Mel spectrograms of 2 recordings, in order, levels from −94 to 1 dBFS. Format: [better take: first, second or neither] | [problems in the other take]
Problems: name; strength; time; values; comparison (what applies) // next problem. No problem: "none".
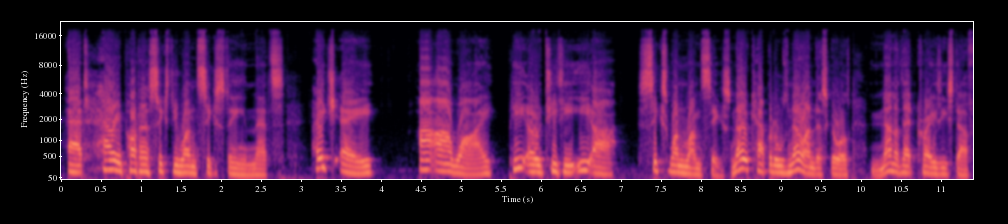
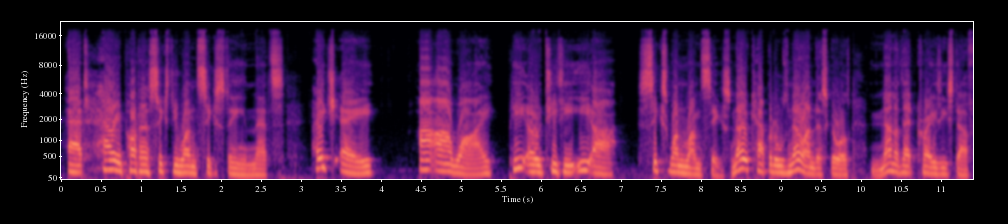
neither | distortion; heavy; 11% of the sound clipped; the same in both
